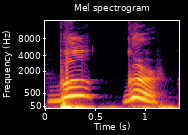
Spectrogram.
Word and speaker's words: bulgur: Yeah, booger. So a booger. – Not booger. Bulgur. – Booger. Just yes. – Because. You know, B-U-L. G-U-R. – So that sounds... That's spelled like burger, yeah? – No. B-U-L.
